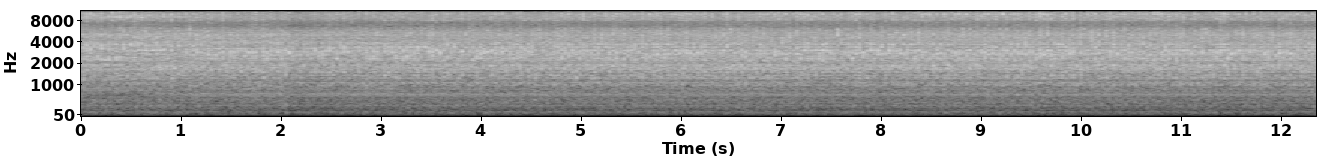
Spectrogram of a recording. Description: Startup rattling engine noise (bad timing chain?) on 2005 Kia sorento 2.5L CRDi D4CB diesel engine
